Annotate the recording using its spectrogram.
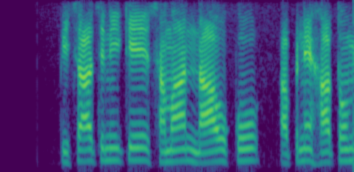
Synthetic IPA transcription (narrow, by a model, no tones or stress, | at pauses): pɪsaːt͡ʃnikesəmaːnːaːʋko | ɐpneɦaːt̪ʰõm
